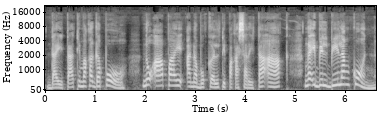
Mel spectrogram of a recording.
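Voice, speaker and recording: A woman's voice: mid-range voice, big pitch swings, a little slow. A woman with a Filipino accent reading the letter of a humble, hardworking man as scripted drama narration. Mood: earnest, reflective.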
